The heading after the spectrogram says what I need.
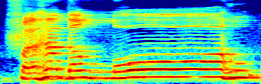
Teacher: لام اف اللہ ہے، لام اف اللہ سے پہلے حرف پر زبر، تو اس لام اف اللہ کو پر یعنی موٹا پڑھیں گے منہ اور آواز کو کھول کر اور 2 سیکنڈ تک اس کو کھینچنا بھی ہوگا.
